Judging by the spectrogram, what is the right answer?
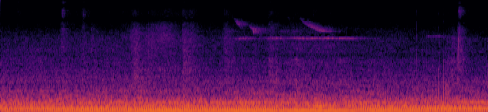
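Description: A steady low rumble, with a few faint taps and two short high falling chirps about three seconds in.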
